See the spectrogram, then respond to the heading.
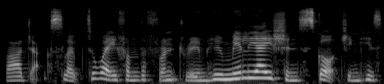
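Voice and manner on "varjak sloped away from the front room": usual speaking voice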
